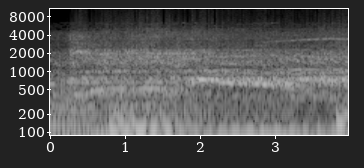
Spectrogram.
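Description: A large crowd roars steadily, cheering and whooping at full volume, a dense, unbroken wall of noise lasting the whole stretch without any single voice standing out, as the room at an event where Steve Bannon gave a speech stands and gives a woman a standing ovation, with Bannon applauding.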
